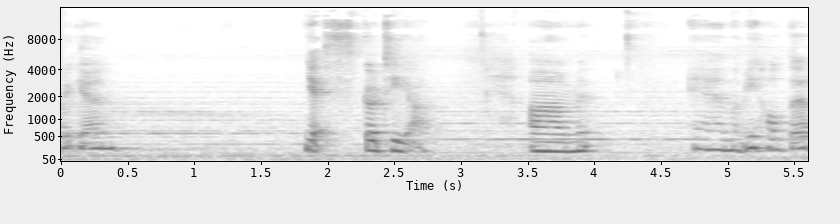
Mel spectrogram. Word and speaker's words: Skotia: Yes, Skotia.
